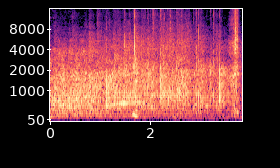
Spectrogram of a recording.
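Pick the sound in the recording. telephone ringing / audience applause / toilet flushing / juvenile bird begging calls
audience applause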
